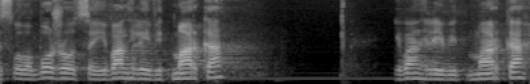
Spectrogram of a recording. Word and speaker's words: Марка: Божого це Євангеліє від Марка Євангеліє від Марка я подивлюся подивися Огієнко ставить наголос саме на марка вчимося української правильної 9-й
